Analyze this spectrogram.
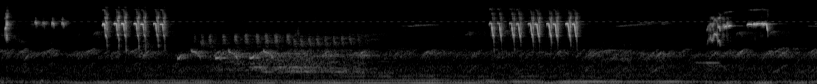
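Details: Blue-crowned hanging parrot in cap, kiak and crap styles: rapid bursts of high chips, a softer buzzy chattering sequence, and a final twisting note, over a low hum.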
